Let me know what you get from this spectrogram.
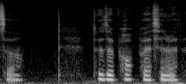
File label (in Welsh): "popeth", Welsh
